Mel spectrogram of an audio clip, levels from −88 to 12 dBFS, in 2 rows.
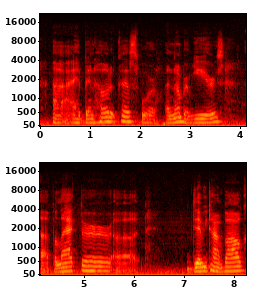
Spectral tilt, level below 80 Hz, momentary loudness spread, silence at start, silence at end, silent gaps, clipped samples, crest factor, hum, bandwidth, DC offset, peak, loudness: -5.5 dB/octave; -52 dBFS; 17 LU; 0 s; 0 s; none; under 0.1%; 20 dB; none; 16.5 kHz; 0.8%; -14 dBFS; -33 LUFS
